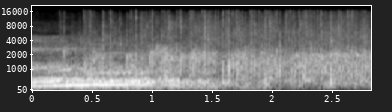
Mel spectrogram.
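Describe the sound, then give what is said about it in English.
Studio audience applause during a quiz show score reveal, a full, loud burst of many hands clapping that begins over a short sustained tone and gradually eases off toward the end. “That's a very good noise from the audience, as if the curtains have parted to reveal this week's star prize.”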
